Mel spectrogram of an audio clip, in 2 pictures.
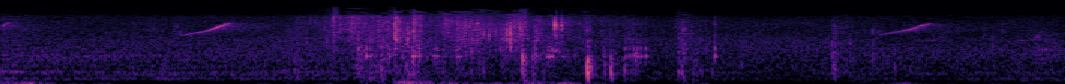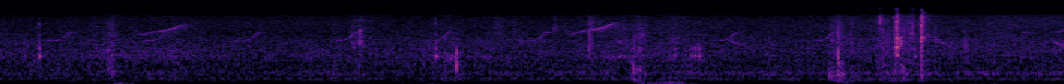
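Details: A forest colony of honey bees buzzing at their hive beneath rocks as it is taken for honey: a constant low hum underneath, repeated sharp clattering knocks, and brief high rising bird chirps scattered throughout.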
